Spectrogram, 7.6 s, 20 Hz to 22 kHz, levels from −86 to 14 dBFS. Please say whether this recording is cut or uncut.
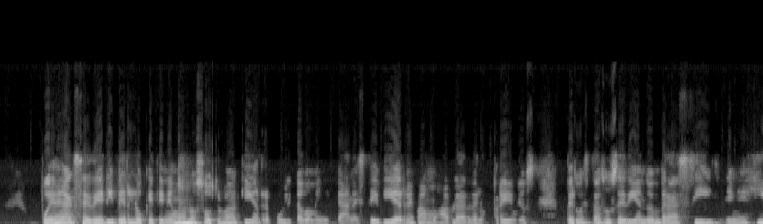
cut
